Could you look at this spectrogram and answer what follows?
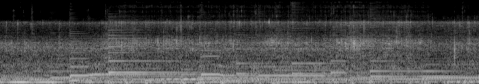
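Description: Chopped ginger and green chili frying in hot ghee and oil, a steady close sizzle and crackle with a faint mechanical ticking underneath.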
